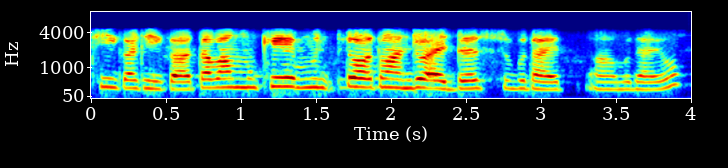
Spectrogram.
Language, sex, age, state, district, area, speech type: Sindhi, female, 18-30, Delhi, South Delhi, urban, conversation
